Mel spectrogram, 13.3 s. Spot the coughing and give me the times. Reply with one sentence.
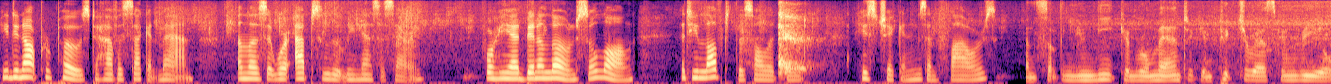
The coughing can be heard from 7.4 to 8.5 s.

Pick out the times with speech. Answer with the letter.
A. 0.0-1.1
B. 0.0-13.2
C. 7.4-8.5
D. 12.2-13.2
B.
